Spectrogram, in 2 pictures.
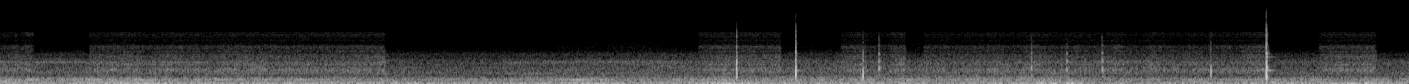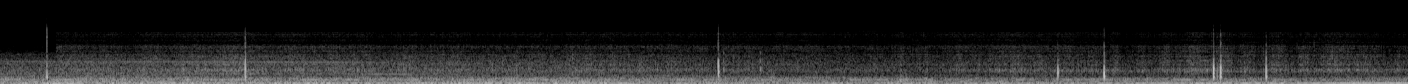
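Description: Car driving, heard from inside the cabin: a steady low rumble of engine and tyres, with a faint steady hum and scattered sharp clicks and ticks.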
